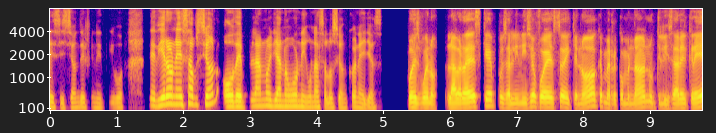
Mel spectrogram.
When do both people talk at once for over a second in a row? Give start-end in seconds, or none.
none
